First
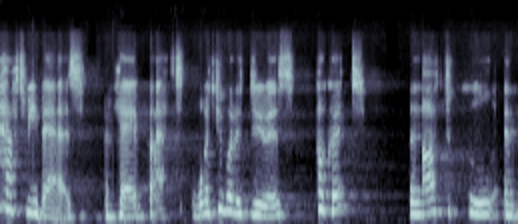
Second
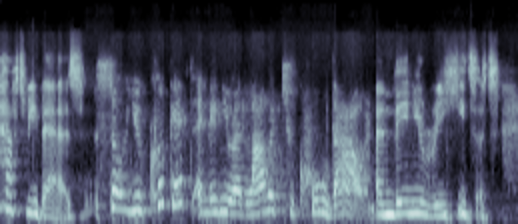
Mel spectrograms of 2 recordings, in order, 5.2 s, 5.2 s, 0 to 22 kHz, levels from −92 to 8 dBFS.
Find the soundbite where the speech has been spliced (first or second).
second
